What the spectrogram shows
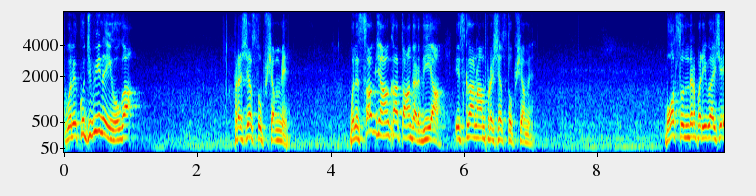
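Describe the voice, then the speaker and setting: A man lecturing a class on scripture, repeating his points and calling on listeners by name, often asking whether they follow. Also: sits high. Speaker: teacher of scripture.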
